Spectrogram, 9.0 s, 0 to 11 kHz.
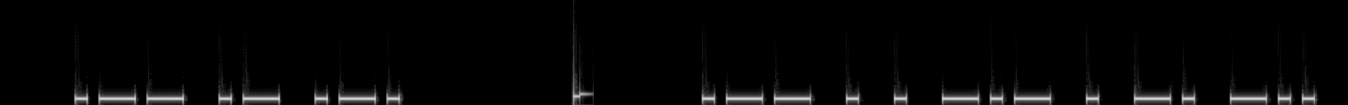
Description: Morse code, heard as a keyed tone, about 15 wpm, 700 Hz. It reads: WAR WEEKEND
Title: Sets of 5 Words - New Word Drill - 15wpm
